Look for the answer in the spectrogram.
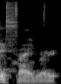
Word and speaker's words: Seibert: The Austin Seibert, is that how you say his name? Seibert? – I say Seibert, yeah.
